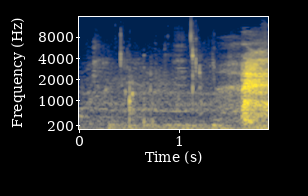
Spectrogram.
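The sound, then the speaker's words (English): Wine is tasted from a glass: a few faint wet mouth sounds, then a brief, sharper airy slurp at the very end. “It's pine. It smells pine, yeah. And then let's just taste it here.”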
